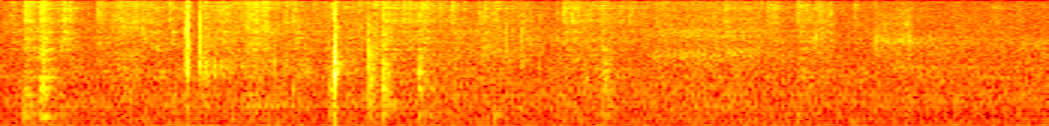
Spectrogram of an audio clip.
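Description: A few light clicks and clinks of a small metal turnbuckle being handled, the sharpest about a second and a half in, followed quickly by two smaller ones.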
